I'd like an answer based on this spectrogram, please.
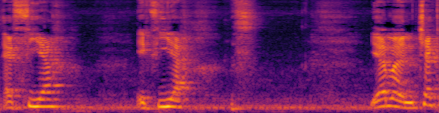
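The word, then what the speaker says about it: Fefye: the singer is f-e-f-y-e i i pronounce it effia if yeah yeah man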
